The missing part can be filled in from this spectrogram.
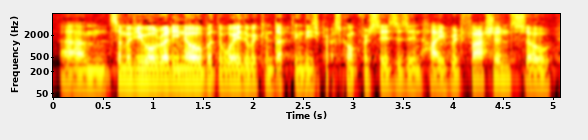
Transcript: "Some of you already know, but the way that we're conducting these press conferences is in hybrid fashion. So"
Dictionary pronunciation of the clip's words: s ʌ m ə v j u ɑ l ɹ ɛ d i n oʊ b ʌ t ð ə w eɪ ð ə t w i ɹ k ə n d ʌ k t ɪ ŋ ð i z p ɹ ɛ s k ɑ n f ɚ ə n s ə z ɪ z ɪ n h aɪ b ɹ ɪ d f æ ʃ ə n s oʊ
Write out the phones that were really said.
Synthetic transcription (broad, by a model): s ʌ m ə v j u ɑ l ɹ ɛ d i n oʊ b ʌ t ð ə w eɪ ð ə t w i ɹ k ə n d ʌ k t ɪ ŋ ð i z p ɹ ɛ s k ɑ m f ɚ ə n s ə z ɪ z ɪ n h aɪ b ɹ ɪ d f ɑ ʃ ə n s oʊ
